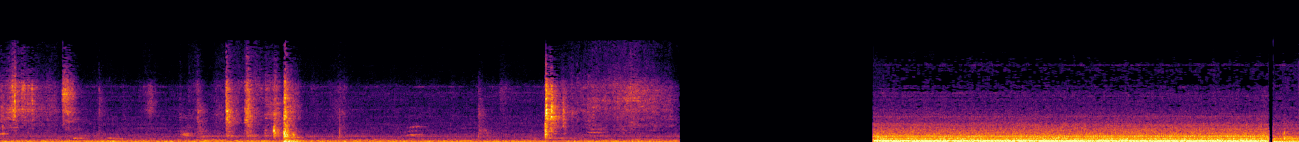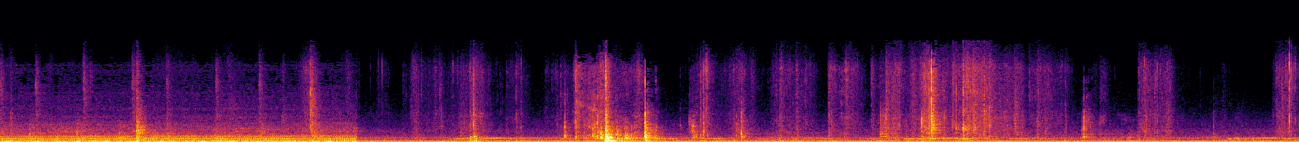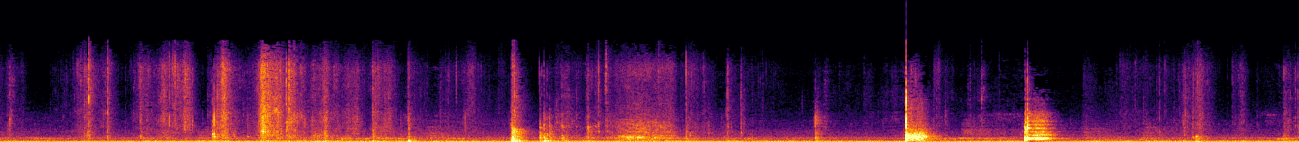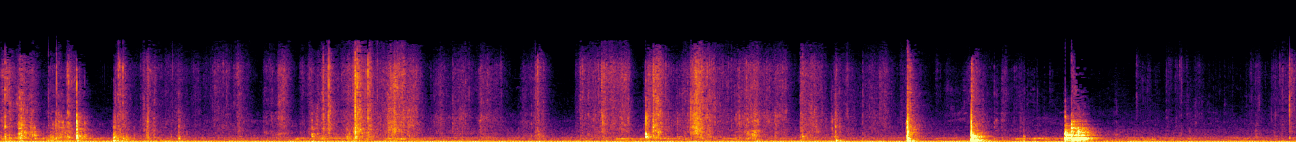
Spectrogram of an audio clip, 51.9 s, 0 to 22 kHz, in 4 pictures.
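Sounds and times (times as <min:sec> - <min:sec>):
low hum: 0:08.8 - 0:19.0.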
